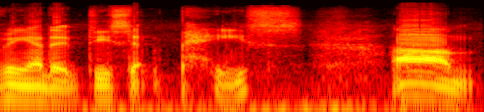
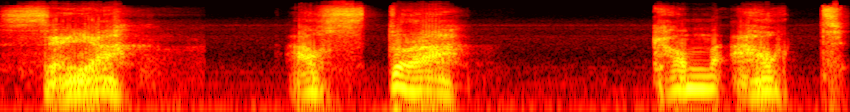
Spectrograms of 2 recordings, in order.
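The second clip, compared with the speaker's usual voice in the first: shouting in a whisper; 5 semitones higher, 3 dB louder than usual. A character calls for saya and alstra to come out, in a whispered shout. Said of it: "it's like a whispered shout".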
